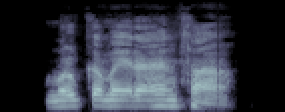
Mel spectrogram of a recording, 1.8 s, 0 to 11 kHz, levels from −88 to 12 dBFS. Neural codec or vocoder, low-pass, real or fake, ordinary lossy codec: none; 9.9 kHz; real; Opus, 64 kbps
